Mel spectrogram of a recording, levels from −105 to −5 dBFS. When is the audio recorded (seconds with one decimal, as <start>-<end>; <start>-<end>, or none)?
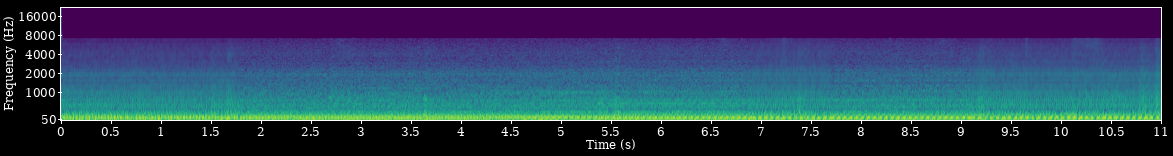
1.8-6.9; 7.7-9.1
